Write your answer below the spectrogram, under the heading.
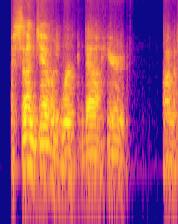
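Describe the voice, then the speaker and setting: Vocal fry from a man with lively intonation at a moderate pace. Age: 80s+. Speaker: old cowboy storyteller. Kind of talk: casual storytelling monologue. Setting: self-recorded on tape. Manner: folksy, meandering.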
